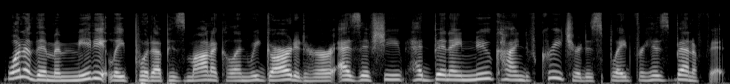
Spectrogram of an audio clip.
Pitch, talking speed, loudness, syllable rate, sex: 200 Hz, 205 wpm, -18 LUFS, 5.5 syllables/s, female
